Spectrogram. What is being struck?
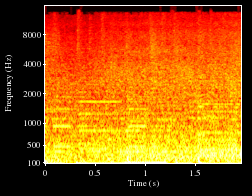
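Nothing is struck.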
